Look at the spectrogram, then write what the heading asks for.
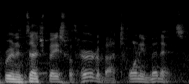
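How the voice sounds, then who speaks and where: A man co-hosting a live morning TV show from the studio, reading news items and trading dry, deadpan comebacks. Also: mid-range voice, racing, slightly rough. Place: TV studio during a live broadcast.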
